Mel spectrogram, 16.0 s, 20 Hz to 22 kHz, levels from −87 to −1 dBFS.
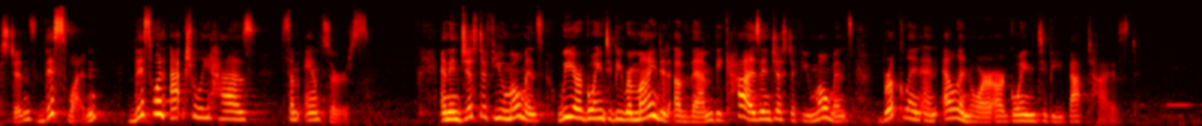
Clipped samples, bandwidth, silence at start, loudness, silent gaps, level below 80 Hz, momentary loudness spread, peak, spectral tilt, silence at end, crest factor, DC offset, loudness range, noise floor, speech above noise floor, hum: under 0.1%; 17.5 kHz; 0 s; -31 LUFS; none; -82 dBFS; 17 LU; -12 dBFS; -3.5 dB/octave; 0.9 s; 20 dB; under 0.1%; 6 LU; -68 dBFS; 36 dB; none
